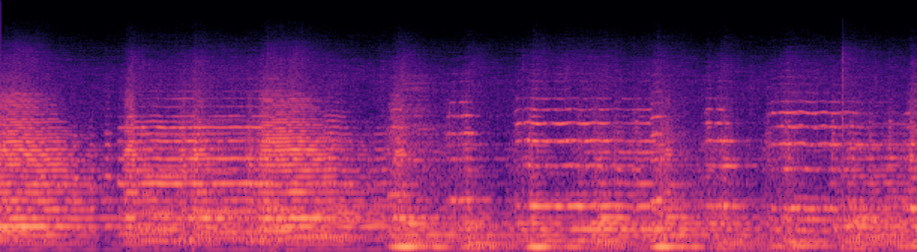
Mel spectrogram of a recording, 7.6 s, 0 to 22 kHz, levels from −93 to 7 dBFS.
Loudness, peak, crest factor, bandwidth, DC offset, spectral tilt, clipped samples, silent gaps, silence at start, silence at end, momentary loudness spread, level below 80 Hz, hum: -18 LUFS; -2 dBFS; 16 dB; 10.5 kHz; under 0.1%; -6 dB/octave; under 0.1%; none; 0 s; 0 s; 9 LU; -40 dBFS; none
